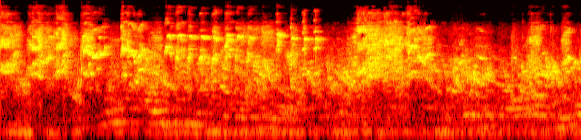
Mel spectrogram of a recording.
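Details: Australian parrots, budgerigars, in a Pakistani breeding colony: thick high-pitched chirping and warbling from a crowd of birds, with faint low hum beneath.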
